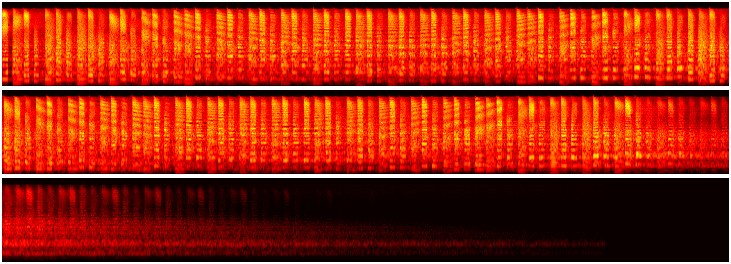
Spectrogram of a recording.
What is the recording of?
synth loop with flanger
loop, trance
